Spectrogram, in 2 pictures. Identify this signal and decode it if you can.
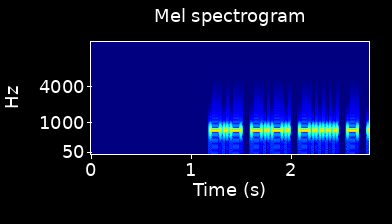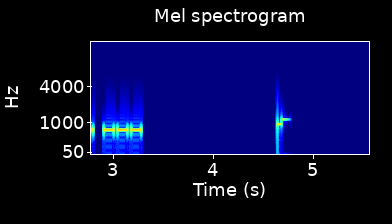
Morse code, heard as a keyed tone, about 36 wpm, 690 Hz. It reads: KC6TEO
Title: USA Call Signs - 6 Characters - 3x Character Spacing - 35wpm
